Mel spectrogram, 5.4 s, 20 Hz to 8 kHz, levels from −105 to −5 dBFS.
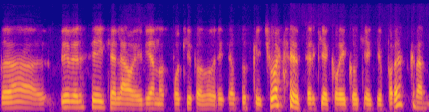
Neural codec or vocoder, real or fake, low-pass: codec, 16 kHz, 8 kbps, FunCodec, trained on Chinese and English, 25 frames a second; fake; 7.2 kHz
